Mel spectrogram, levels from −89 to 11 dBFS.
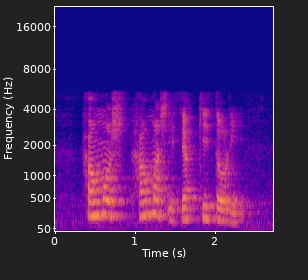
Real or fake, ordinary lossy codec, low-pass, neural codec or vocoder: real; none; 5.4 kHz; none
